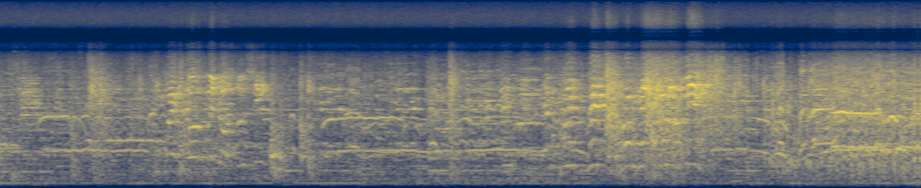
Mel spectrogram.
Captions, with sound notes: - You wait here on us, Lucy. (yells)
